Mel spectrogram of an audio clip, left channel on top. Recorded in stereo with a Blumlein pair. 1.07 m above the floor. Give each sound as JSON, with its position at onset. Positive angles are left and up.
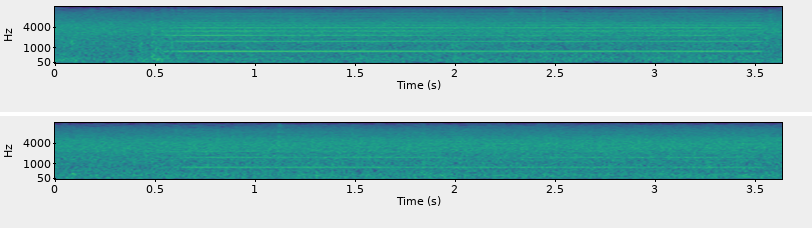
{"t": 0.5, "sound": "a violin", "azimuth_deg": 65, "distance_m": 1.6}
